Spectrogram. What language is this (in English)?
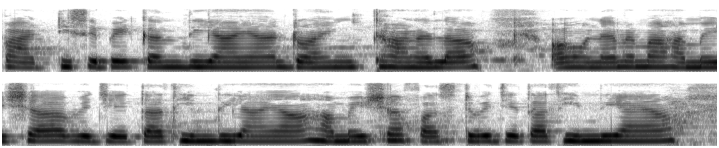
Sindhi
